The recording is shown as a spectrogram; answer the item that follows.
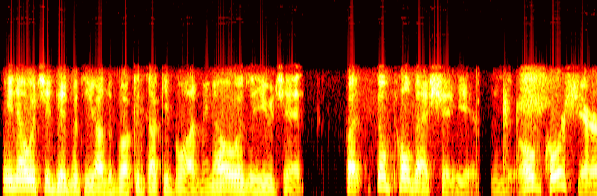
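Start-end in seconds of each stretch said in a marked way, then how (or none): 5.2-6.0 acted-out snooty, self-assured tone, higher pitched. Retelling a scene, acting out the writer answering the sheriff in a mock-snooty tone. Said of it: "he's got that snooty tone of a writer".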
